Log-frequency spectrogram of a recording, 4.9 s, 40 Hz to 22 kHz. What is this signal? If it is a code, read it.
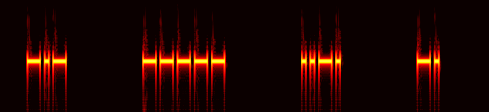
Morse code, heard as a keyed tone, about 28 wpm, spaced as for 10 wpm, 700 Hz. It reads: K0FN
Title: USA Call Signs - 6x Character Spacing - 28wpm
